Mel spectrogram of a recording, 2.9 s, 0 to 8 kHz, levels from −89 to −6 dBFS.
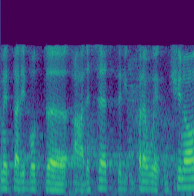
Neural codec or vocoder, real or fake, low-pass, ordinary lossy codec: none; real; 7.2 kHz; AAC, 16 kbps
